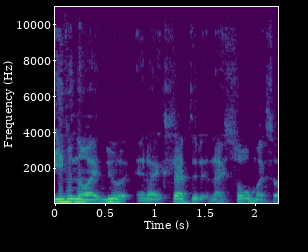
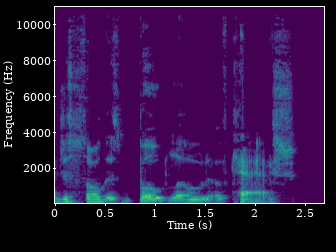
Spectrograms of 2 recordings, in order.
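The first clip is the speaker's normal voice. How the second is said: plain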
